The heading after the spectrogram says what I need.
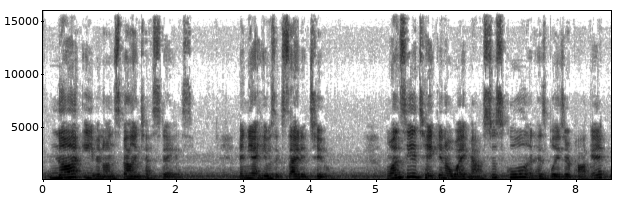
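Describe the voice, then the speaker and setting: A woman narrating a children's novel aloud in a storytelling style. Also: medium pitch. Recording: clearly noisy room recording.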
